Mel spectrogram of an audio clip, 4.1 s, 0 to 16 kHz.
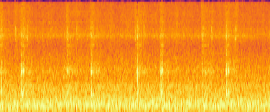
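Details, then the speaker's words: Normal S2 heart sound heard by stethoscope diaphragm at the base in an adult man, from semilunar valve closure; soft paired heart sounds at about 58 a minute over hiss, nursing examination demonstration. "S2 is caused by closure of the semi lunar valves it's loudest at the base where it normally sounds like"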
